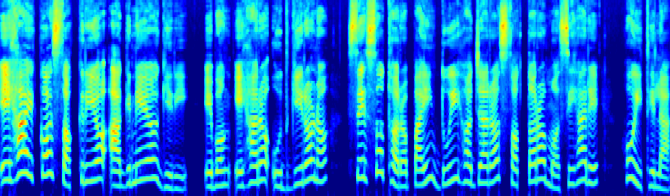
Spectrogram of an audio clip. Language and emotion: Odia, neutral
